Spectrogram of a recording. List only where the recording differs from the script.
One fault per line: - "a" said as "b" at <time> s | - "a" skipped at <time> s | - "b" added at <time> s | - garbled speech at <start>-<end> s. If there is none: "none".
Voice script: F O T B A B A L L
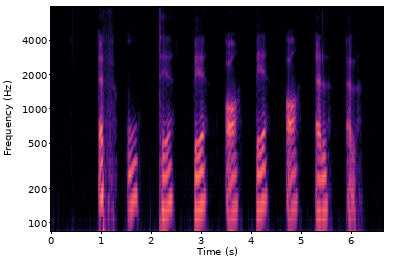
none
